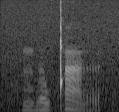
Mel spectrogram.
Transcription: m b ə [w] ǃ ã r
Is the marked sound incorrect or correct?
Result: correct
